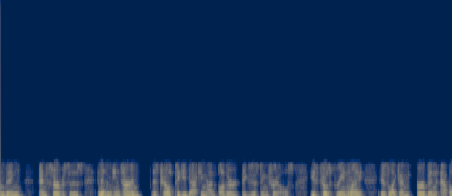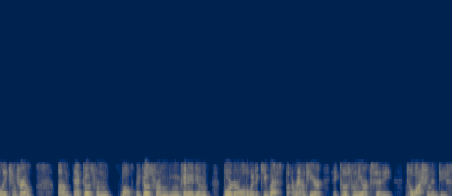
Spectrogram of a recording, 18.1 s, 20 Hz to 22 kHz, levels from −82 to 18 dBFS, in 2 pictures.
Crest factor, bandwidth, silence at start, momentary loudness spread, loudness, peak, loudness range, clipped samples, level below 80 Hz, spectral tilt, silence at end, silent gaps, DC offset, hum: 16 dB; 4.2 kHz; 0 s; 10 LU; -25 LUFS; -8 dBFS; 3 LU; under 0.1%; -68 dBFS; -9.5 dB/octave; 0 s; 2.90-2.99 s, 8.28-8.32 s; under 0.1%; none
